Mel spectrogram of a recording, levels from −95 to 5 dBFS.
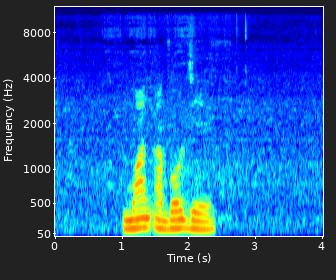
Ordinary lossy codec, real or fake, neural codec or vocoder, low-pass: AAC, 48 kbps; real; none; 10.8 kHz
